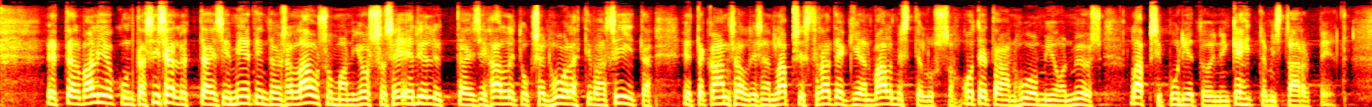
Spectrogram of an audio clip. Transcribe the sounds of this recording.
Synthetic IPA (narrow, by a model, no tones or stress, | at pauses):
et̪ːæʋɑliokunt̪ɑsisælːyt̪ːæisimiet̪int̪ønsellɑusumɑnjosːɑseedelːyt̪ːæisihɑlːit̪uksenhuoleht̪iʋɑnsiːt̪æ | et̪ːækɑnsɑlːisenlɑpsist̪rɑt̪eɡiɑnʋɑlmist̪elusːɑot̪et̪ɑːnhuomioːnmyøslɑpsipudjet̪oinːiŋkehit̪ːæmist̪ɑrpeːt̪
